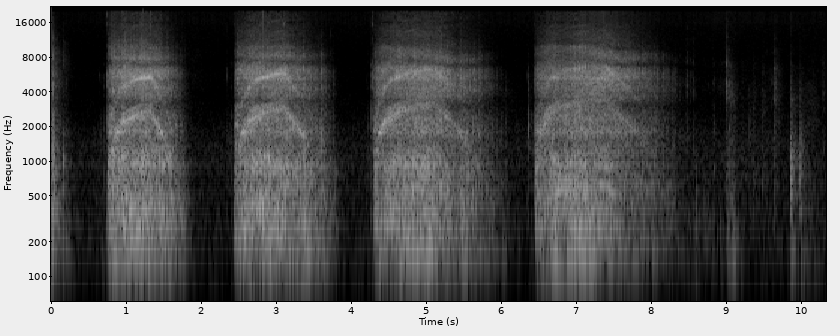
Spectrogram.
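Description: An electric chopper runs in four long pulses of a couple of seconds each, whirring loudly and close up as it chops tomatoes, with brief pauses between pulses and a few small clicks at the end.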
